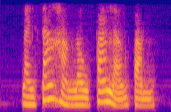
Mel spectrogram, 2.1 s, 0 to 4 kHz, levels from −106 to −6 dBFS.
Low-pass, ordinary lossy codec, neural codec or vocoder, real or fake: 3.6 kHz; AAC, 24 kbps; none; real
